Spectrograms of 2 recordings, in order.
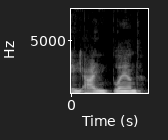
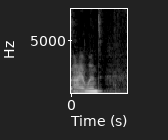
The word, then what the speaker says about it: island: that's how it's pronounced it's not a.i land it's island um i'll try to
